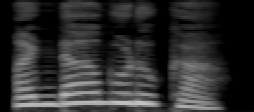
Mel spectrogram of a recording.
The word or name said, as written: ಅಡ್ಡೆಬಡಕ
